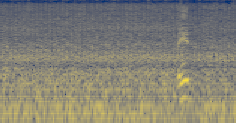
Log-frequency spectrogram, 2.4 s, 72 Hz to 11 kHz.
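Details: 2005 Isuzu D-Max diesel, towed in with a no-start, just started after repair with the front DJB sensor replaced: steady, even diesel clatter at idle with no misses or knocks.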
